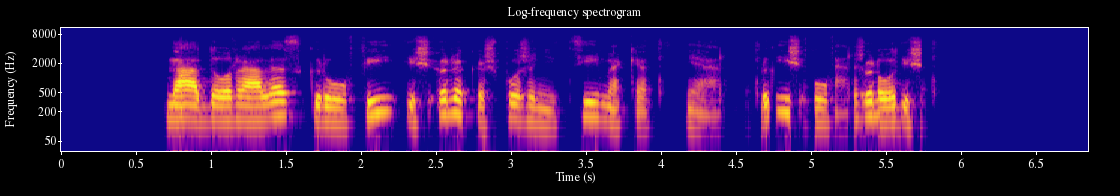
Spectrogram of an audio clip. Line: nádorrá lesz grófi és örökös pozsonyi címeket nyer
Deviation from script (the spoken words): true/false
true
